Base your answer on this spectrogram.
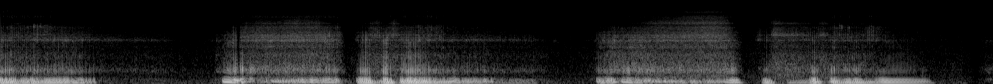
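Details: Sleeping English bulldog snoring: rough, low rumbling breaths lasting one to two seconds, each ending in shorter snorty bursts, with near-silent pauses between, the cycle repeating roughly every four seconds.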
